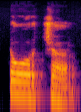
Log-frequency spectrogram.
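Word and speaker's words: torture: है ठीक है ना जब भी टी के बाद यू ए आता है फिर या यू आता है टी के बाद तो वहां पर च का उच्चारण निकलता है ठीक है और री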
